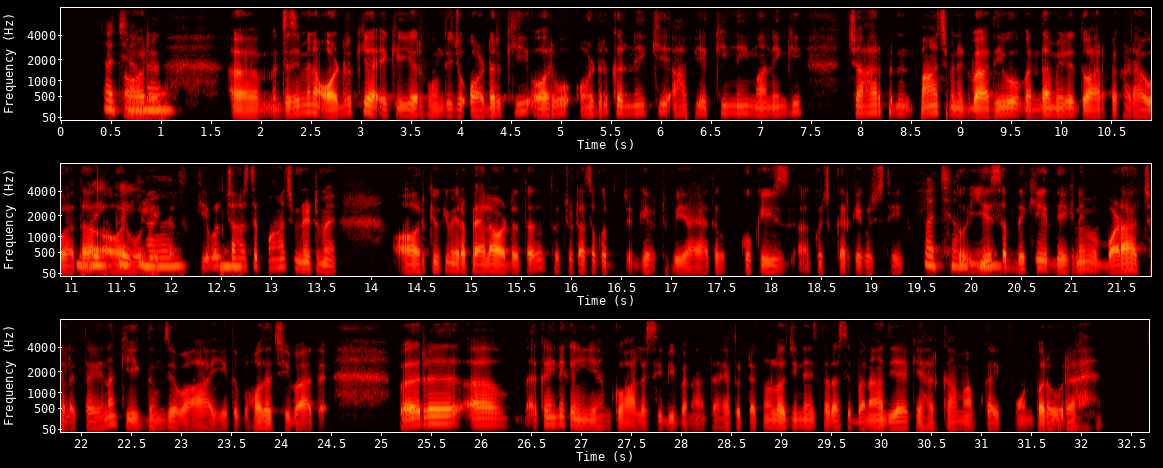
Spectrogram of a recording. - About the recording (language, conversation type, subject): Hindi, podcast, फोन के बिना आपका एक दिन कैसे बीतता है?
- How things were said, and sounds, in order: in English: "ऑर्डर"; in English: "ऑर्डर"; in English: "ऑर्डर"; tapping; other background noise; in English: "ऑर्डर"; in English: "गिफ़्ट"; in English: "कुकीज़"; in English: "टेक्नोलॉजी"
